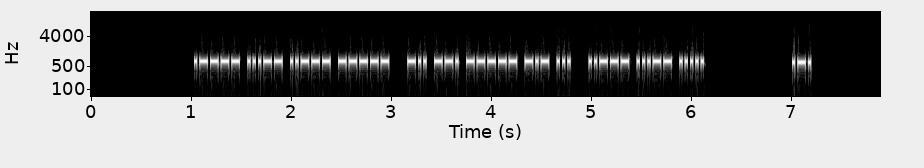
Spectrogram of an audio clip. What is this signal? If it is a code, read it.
Morse code, heard as a keyed tone, about 46 wpm, 700 Hz. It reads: 1320 DG0KS 235 R
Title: Worked All Europe DX Contest - QTC Exchange - 45wpm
